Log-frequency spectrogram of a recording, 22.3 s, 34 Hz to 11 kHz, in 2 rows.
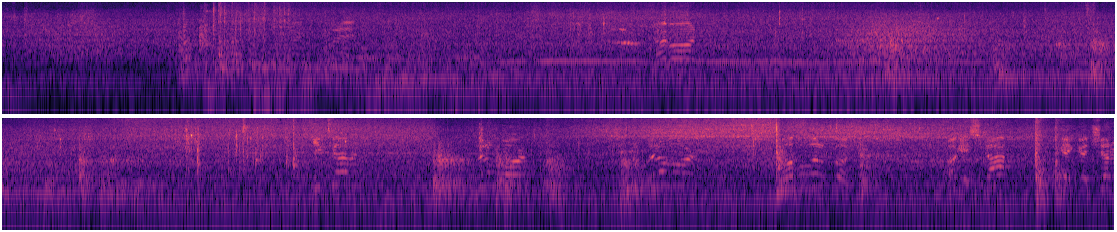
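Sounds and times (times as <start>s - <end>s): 
heavy steady engine rumble: 0.0s - 22.2s
vehicles idling and rolling past: 0.0s - 22.2s
metallic clanks and thumps: 8.0s - 14.6s, 15.3s - 20.1s.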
